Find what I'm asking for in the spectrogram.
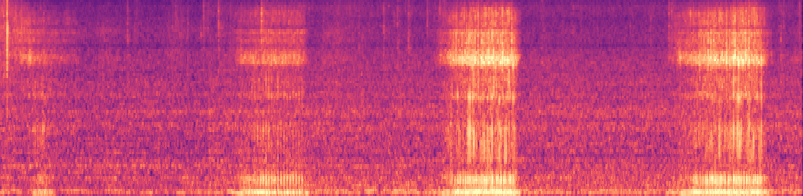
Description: My great Pyr, Titan, loves to sleep on my lap- he snores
